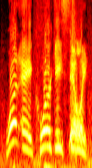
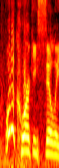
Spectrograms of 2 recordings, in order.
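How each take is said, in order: First: "What a quirky silly" higher and drawn out; slow, raised emphasis on "quirky silly"; emphatic repeat. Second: Said in the usual way. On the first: Real, not acted. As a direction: punch out "quirky silly" word by word, slowly. Repeats the remark with more force.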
